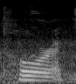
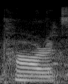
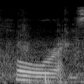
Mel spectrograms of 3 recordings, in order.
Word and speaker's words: thorax: is called as the thorax the connect correct pronunciation is thorax not tarrax it's thorax or just form a joint the mandible is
